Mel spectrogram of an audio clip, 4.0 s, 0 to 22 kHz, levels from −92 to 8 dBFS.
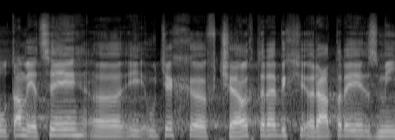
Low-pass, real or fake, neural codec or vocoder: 14.4 kHz; fake; vocoder, 44.1 kHz, 128 mel bands every 256 samples, BigVGAN v2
